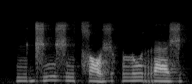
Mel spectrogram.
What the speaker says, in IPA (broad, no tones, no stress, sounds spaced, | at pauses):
i d͡ʒ i ʒ i t͡s ɔ ʒ | l u r æ ʒ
